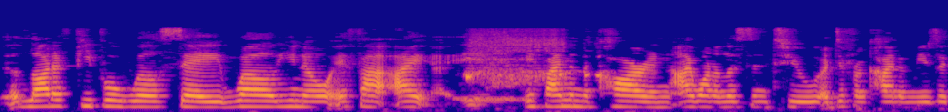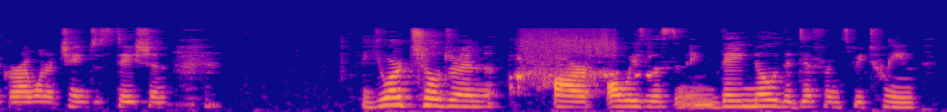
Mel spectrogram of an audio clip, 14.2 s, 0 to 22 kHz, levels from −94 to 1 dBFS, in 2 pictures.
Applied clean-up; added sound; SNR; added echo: classical method Wiener filter.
